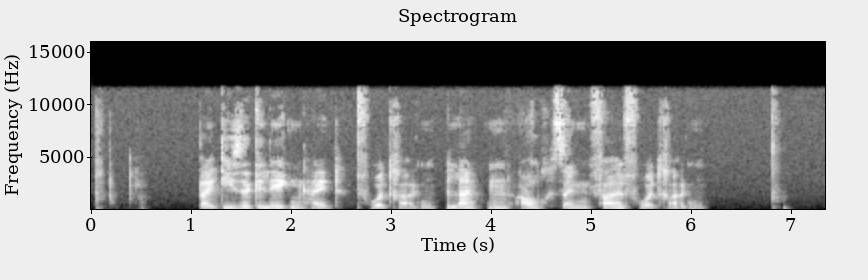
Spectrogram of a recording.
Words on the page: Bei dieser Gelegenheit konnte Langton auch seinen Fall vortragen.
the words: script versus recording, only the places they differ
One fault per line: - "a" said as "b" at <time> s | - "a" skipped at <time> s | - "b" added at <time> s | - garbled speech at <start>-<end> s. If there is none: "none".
- "konnte" said as "vortragen" at 2.6 s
